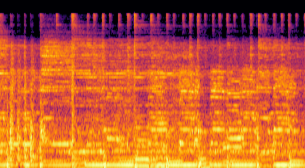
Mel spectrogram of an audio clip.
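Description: Two electric guitars and a drum kit playing an instrumental piece together, over a steady drum beat.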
